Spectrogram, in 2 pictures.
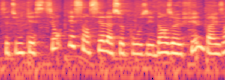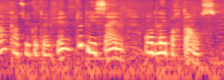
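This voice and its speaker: Soft music plays as a woman presents an instructional video, talking a little fast in a fairly high, dark voice with vocal fry. She explains the lesson directly to students and stresses key words.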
